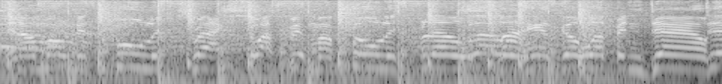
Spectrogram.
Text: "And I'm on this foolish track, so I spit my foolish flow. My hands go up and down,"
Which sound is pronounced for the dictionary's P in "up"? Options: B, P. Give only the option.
P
